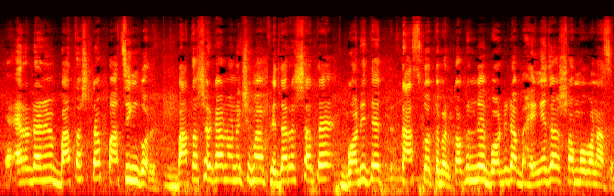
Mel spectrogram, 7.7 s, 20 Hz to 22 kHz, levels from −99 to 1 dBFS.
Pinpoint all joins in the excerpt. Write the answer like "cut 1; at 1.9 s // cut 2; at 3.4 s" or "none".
cut 1; at 2.0 s // cut 2; at 3.3 s // cut 3; at 4.2 s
